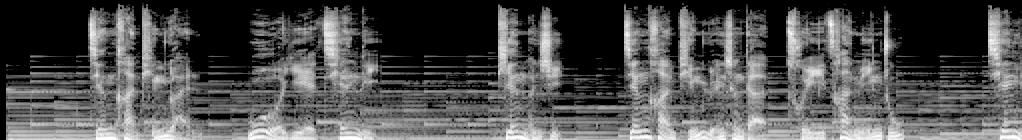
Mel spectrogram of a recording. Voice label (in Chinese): 男 企业宣传; 白云边酒业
